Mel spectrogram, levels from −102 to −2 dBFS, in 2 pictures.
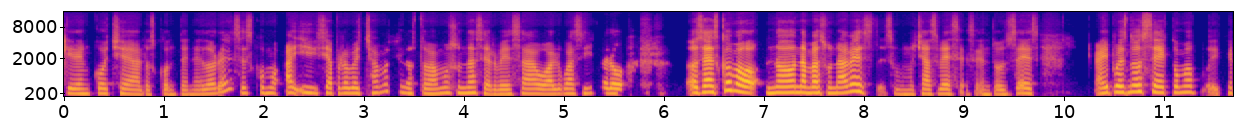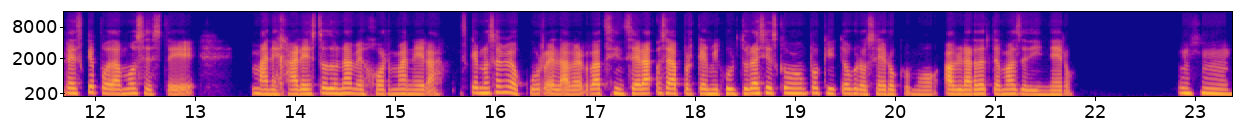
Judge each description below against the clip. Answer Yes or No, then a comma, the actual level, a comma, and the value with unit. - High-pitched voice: Yes, high, 205 Hz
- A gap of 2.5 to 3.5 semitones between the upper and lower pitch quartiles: Yes, average, 3.1 semitones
